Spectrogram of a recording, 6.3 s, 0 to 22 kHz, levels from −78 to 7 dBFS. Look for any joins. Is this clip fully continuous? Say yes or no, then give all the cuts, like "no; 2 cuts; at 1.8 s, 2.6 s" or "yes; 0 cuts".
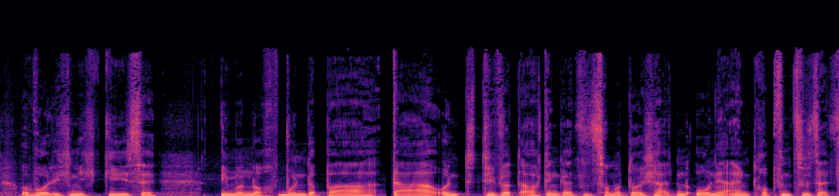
yes; 0 cuts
